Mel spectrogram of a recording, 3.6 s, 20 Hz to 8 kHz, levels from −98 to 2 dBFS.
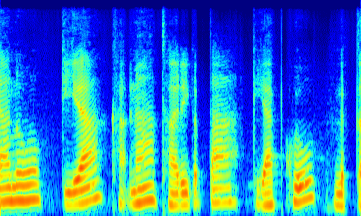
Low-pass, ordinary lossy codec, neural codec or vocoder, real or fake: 7.2 kHz; none; codec, 16 kHz, 0.5 kbps, X-Codec, HuBERT features, trained on general audio; fake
